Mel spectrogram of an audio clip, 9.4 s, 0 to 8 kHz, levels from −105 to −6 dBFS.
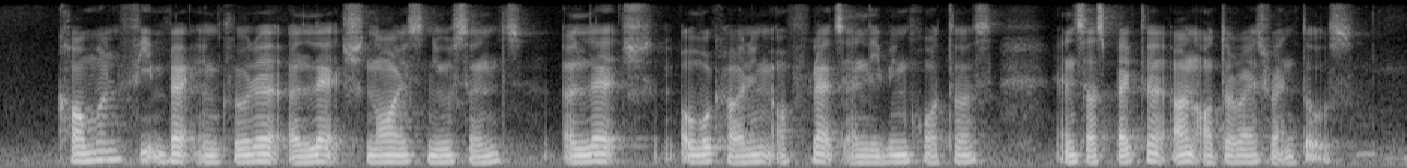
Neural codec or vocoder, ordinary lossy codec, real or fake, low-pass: none; none; real; 7.2 kHz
